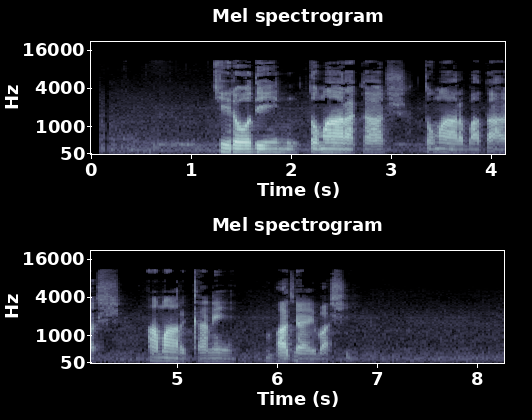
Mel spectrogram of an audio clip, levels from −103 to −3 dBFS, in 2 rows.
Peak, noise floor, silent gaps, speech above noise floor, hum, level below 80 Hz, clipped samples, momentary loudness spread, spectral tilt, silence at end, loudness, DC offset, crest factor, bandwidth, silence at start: -10 dBFS; -65 dBFS; none; 35 dB; none; -80 dBFS; under 0.1%; 20 LU; -4.5 dB/octave; 1.65 s; -30 LUFS; under 0.1%; 22 dB; 11.5 kHz; 1.2 s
